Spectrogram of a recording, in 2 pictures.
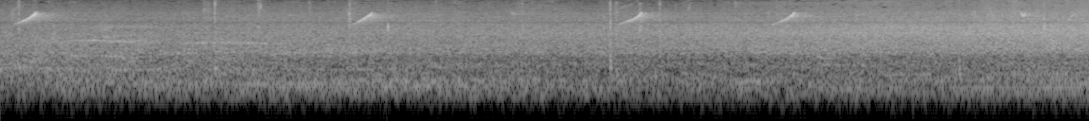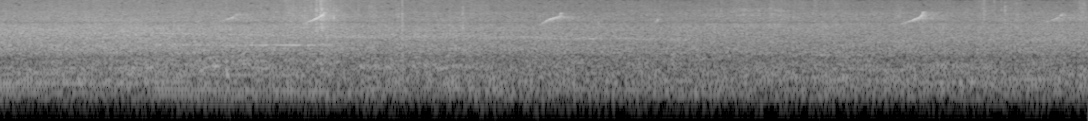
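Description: Steady outdoor forest ambience with a high, short, upward-sweeping bird chirp repeated about every two seconds.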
